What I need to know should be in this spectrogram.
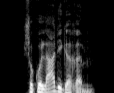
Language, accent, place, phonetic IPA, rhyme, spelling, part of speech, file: German, Germany, Berlin, [ʃokoˈlaːdɪɡəʁəm], -aːdɪɡəʁəm, schokoladigerem, adjective, De-schokoladigerem.ogg
- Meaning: strong dative masculine/neuter singular comparative degree of schokoladig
